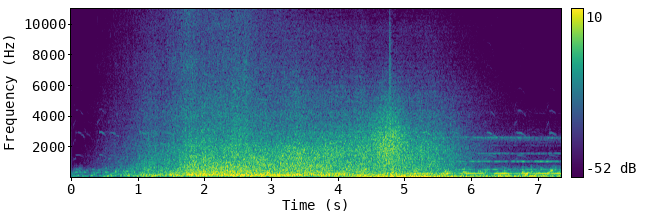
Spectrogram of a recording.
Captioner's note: seagulls cawing; waves crashing; water bubbling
